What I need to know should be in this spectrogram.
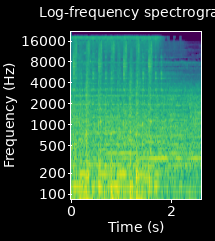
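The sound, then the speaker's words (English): A pack of racing motorcycle engines, Cameron Bovier among the field, revs hard at the start of a motorcycle road race early in the season, a loud, layered roar with pulsing throttle blips that settles into a steady drone. “The field ready to do battle with the Californian. Revs are up. We're on our way.”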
